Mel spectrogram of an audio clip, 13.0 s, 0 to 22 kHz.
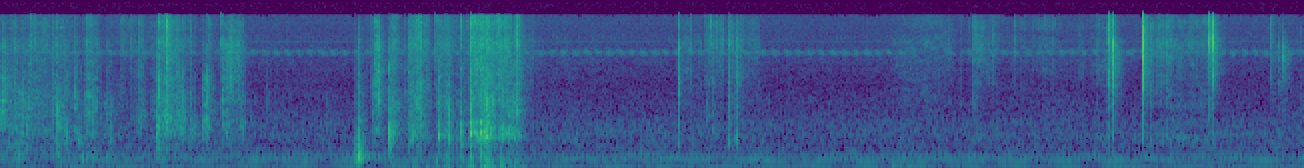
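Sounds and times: cardboard rustling and scraping: 0.0s - 2.6s, 3.6s - 5.3s.

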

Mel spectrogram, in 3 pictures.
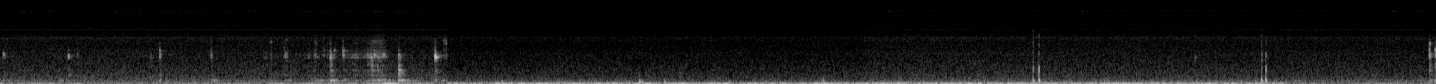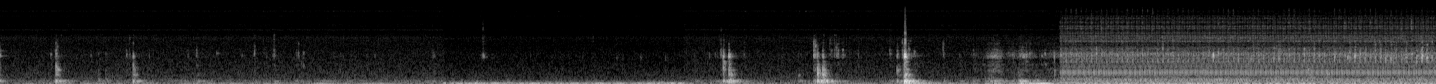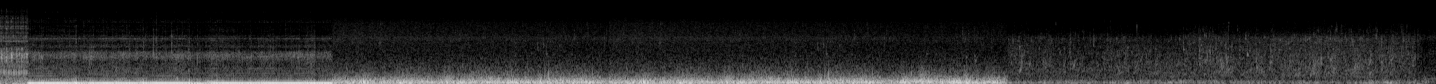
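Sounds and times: heavy low rumble: 25.2s - 38.8s
water rushing past a boat: 38.8s - 43.0s.

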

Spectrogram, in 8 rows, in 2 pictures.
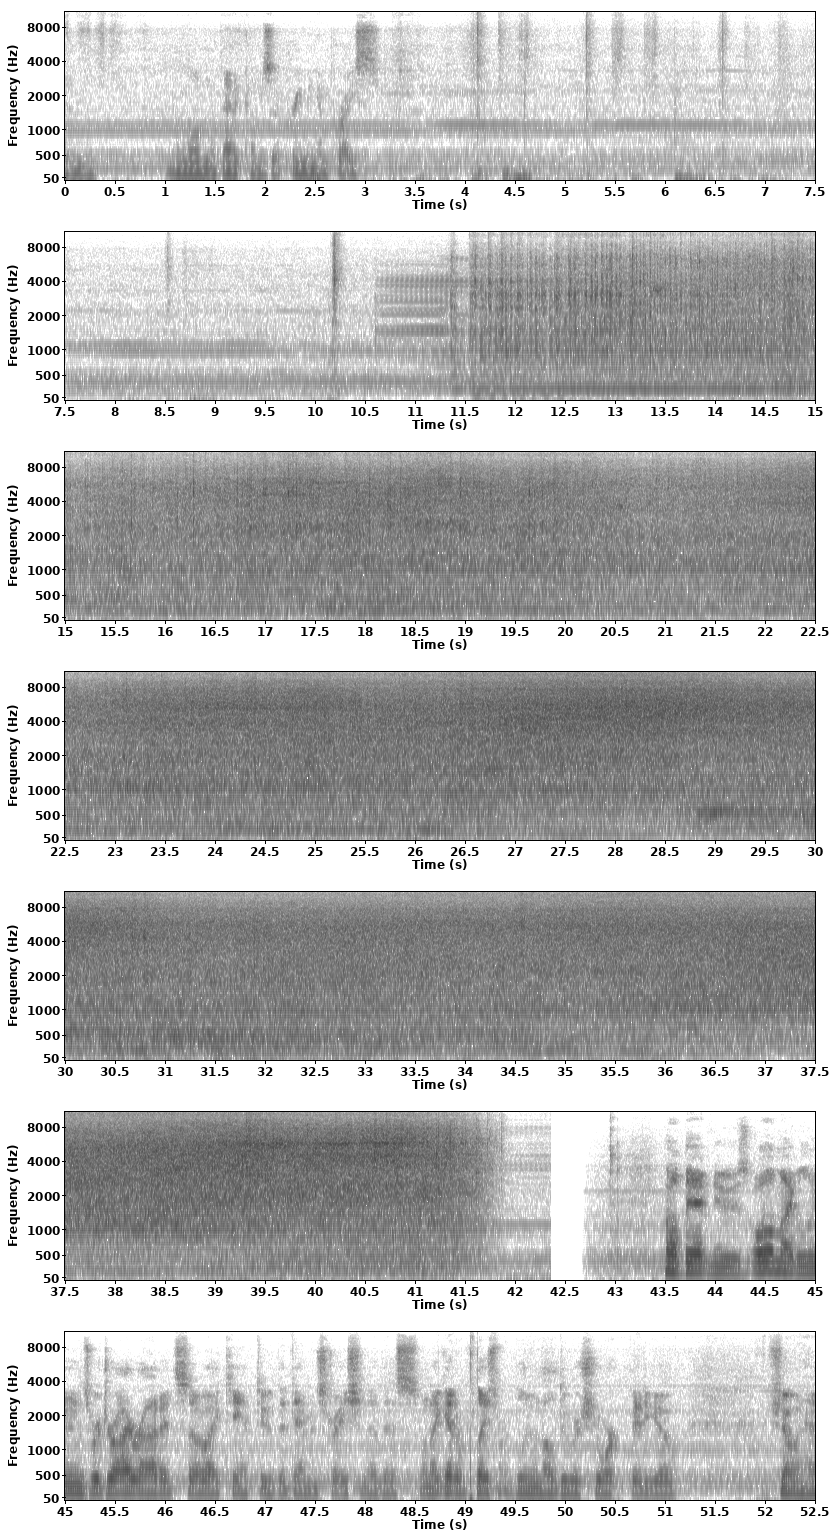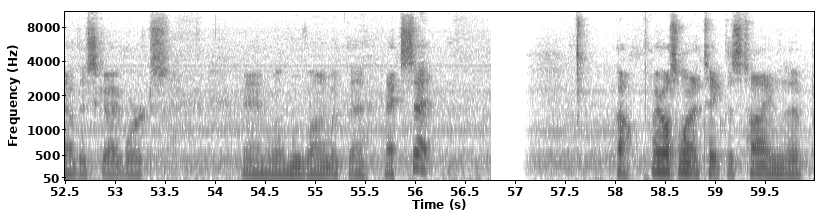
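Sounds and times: fan motor whirring: 10.1s - 42.4s.

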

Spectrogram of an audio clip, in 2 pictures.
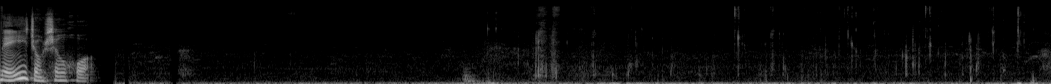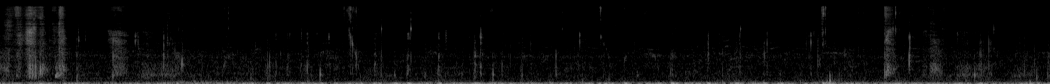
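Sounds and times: person chewing cake: 4.8s - 21.0s.

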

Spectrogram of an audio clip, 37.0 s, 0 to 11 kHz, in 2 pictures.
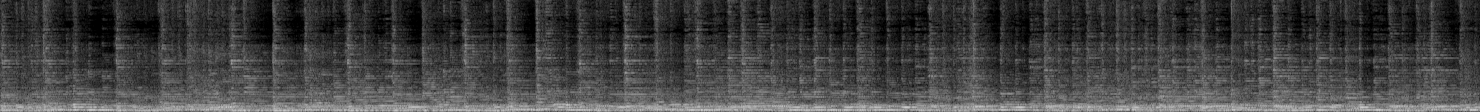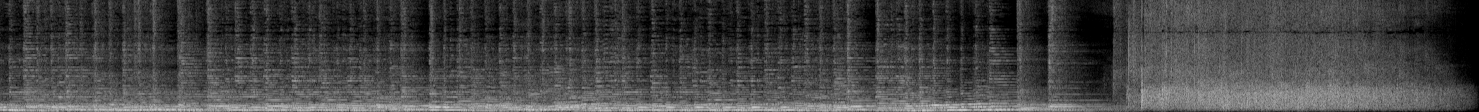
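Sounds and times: audience applause: 32.4s - 36.9s.

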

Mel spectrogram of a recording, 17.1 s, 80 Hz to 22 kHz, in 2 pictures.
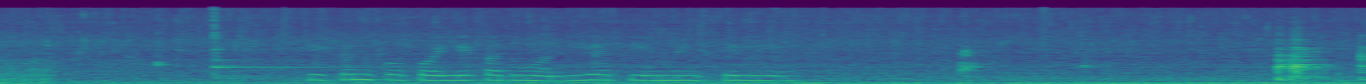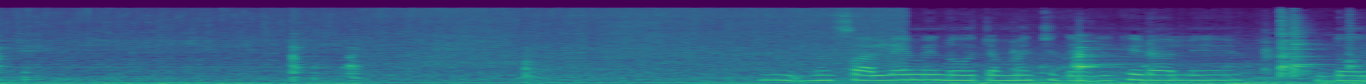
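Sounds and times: faint sizzling: 0.0s - 14.2s
metal lid clanking: 7.9s - 8.8s.

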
